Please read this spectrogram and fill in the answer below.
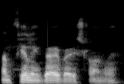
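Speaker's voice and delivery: soft, low meditation voice; guided meditation. Acted. Coach guiding viewers to feel their field, hushed and calm. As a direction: talk them into calm, gently.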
